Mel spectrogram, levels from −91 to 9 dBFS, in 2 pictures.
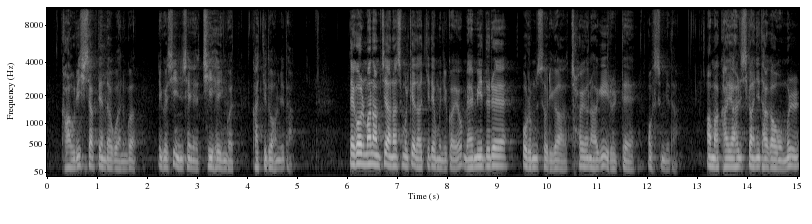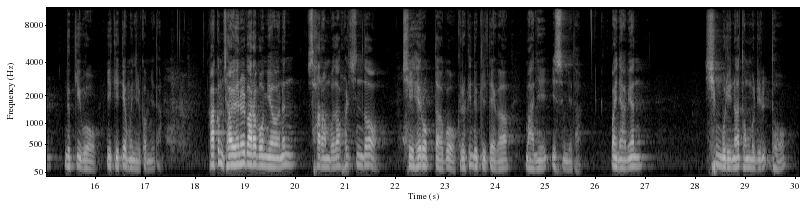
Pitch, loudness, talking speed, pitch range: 125 Hz, -28 LUFS, 265 characters per minute, 115-135 Hz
